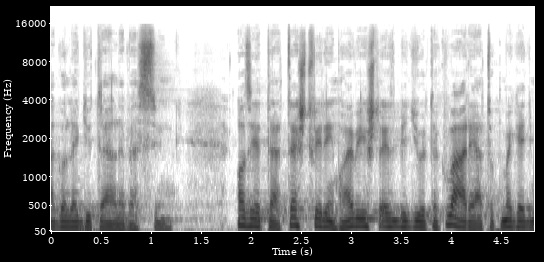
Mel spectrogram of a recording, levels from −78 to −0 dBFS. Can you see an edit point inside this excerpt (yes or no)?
no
